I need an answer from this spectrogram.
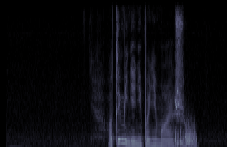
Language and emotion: Russian, sad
